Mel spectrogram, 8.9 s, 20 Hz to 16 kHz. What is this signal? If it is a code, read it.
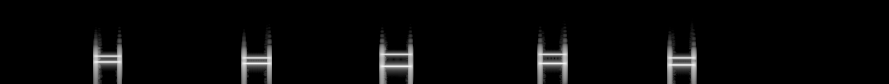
DTMF, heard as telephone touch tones, dialled by hand, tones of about 270 ms. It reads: 0 7 3 9 4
